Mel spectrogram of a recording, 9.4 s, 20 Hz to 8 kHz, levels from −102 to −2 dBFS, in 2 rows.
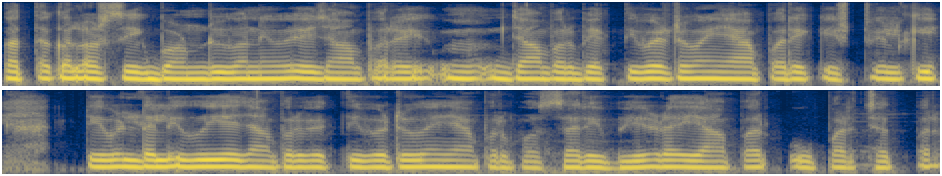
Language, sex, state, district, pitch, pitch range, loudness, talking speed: Hindi, female, Uttar Pradesh, Hamirpur, 195 Hz, 190-200 Hz, -14 LUFS, 290 wpm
